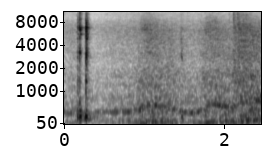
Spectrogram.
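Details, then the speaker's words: Hyundai Tiburon after a transmission fix, cold start after a couple of pedal pumps: a few clicks, then the engine catches and settles into a steady, even rumble with no knocks or rattles, sounding good; a normal cold start. "listen to that she sounds so good she sounds so good"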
